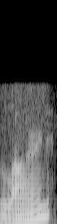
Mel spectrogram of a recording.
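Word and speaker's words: Laugharne: From there, we worked our way over to Larne, which like is, yarn. It took me a little while to learn that one. – It doesn't look like it should say Larne, but that's how they say it.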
